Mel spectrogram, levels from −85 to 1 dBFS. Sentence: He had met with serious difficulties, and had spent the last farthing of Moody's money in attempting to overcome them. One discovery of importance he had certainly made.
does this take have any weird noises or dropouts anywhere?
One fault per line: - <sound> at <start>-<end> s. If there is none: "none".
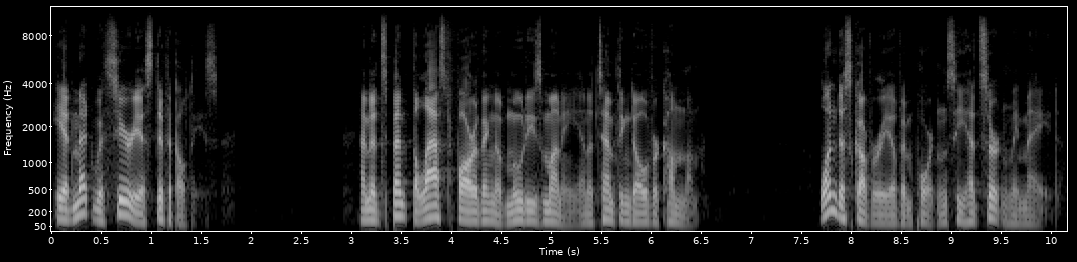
none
